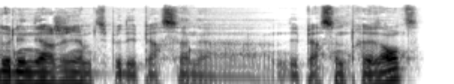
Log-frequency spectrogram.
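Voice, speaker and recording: This man talks at a fairly quick pace. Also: very clean recording, silent background. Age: 40s. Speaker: photographer and rope bondage teacher. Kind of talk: interview. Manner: halting.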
